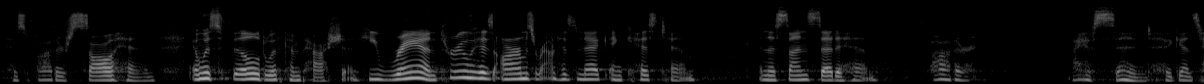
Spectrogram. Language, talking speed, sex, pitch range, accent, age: English, 155 wpm, female, 195-295 Hz, American, 20-39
